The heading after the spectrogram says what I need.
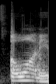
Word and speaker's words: Ahwahnee: The Ahwahnee. Ahwahnee, that's it.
